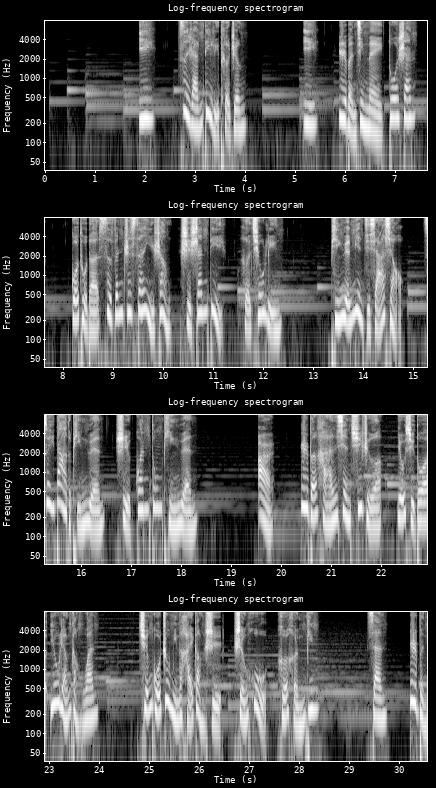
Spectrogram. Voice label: 女 课件 日本

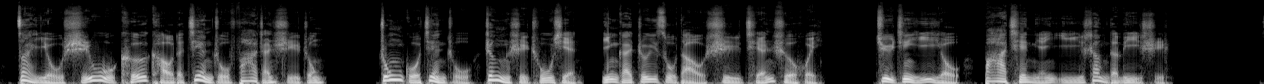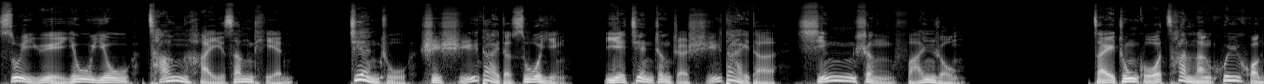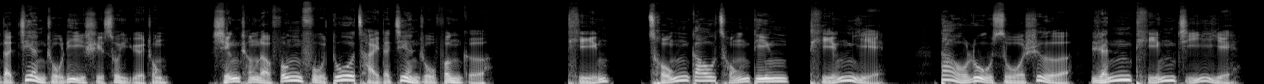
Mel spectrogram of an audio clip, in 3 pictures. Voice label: 男 专题 历史记录风格 建筑 亭

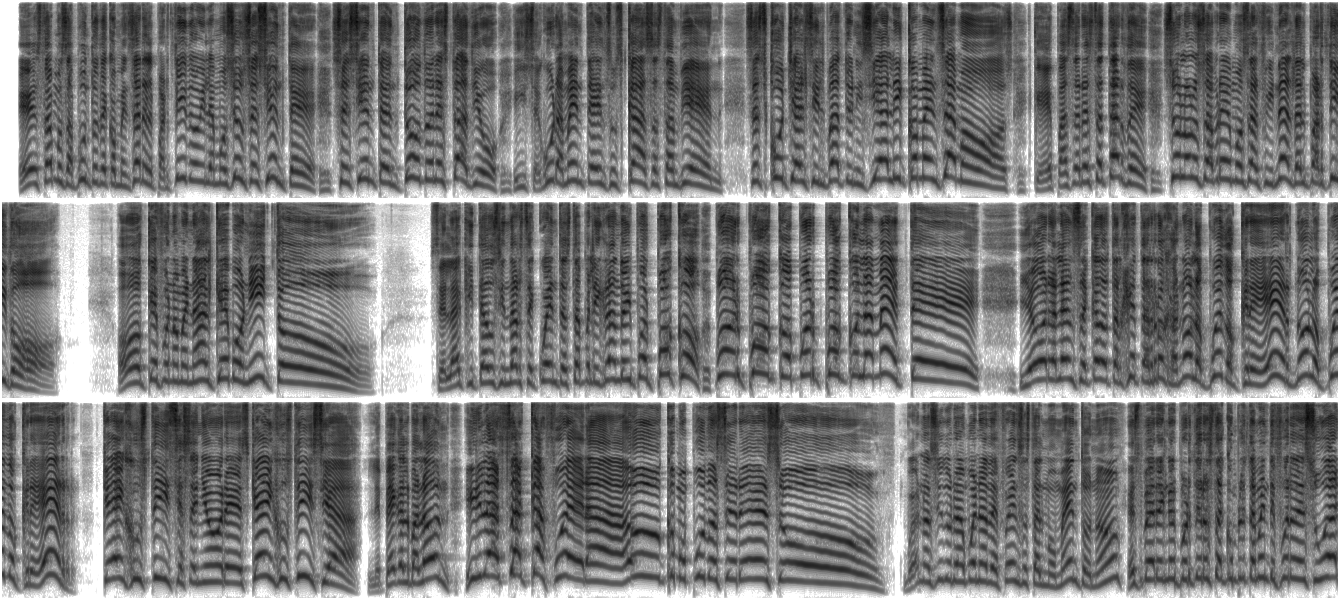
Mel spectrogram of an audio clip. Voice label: 西班牙语男-体育赛事播报

